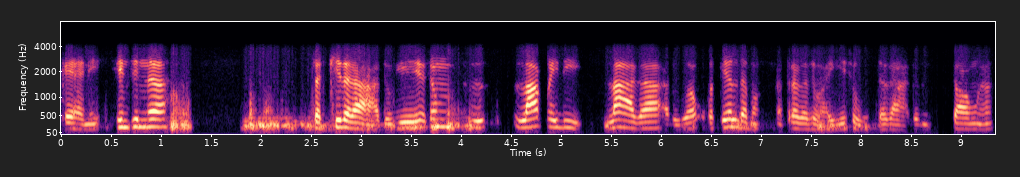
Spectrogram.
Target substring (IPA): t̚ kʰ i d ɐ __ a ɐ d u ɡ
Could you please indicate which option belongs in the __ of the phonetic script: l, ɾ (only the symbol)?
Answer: ɾ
